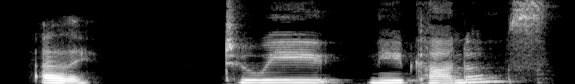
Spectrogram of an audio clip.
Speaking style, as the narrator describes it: Finn asked hesitantly

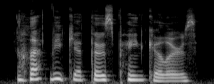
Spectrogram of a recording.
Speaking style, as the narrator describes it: Natalie giggled

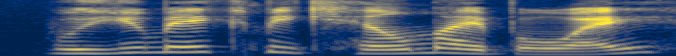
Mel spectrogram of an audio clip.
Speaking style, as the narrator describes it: he said

